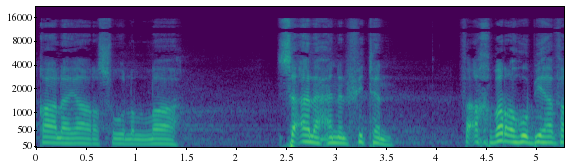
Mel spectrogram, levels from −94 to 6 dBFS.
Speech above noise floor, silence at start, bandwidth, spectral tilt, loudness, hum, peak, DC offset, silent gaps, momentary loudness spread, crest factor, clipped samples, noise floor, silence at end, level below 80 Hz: 34 dB; 0.05 s; 16 kHz; -6 dB/octave; -28 LUFS; none; -10 dBFS; under 0.1%; none; 11 LU; 18 dB; under 0.1%; -60 dBFS; 0 s; -44 dBFS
